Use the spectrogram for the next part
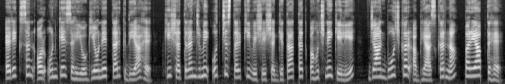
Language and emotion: Hindi, neutral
